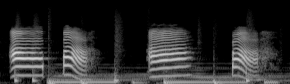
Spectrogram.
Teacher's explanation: Nah, kita akan ke huruf ke bunyi berikutnya yaitu A. Nah, A ini dia posisi lidahnya itu rendah. bawah bagiannya itu depan dengan posisi mulut terbuka.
